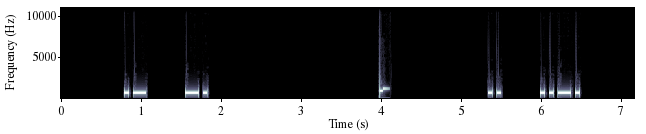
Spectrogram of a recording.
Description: Morse code, heard as a keyed tone, about 22 wpm, spaced as for 12 wpm, 700 Hz. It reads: AN IF
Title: 3x Character Spacing - Top 100 Words - 22wpm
